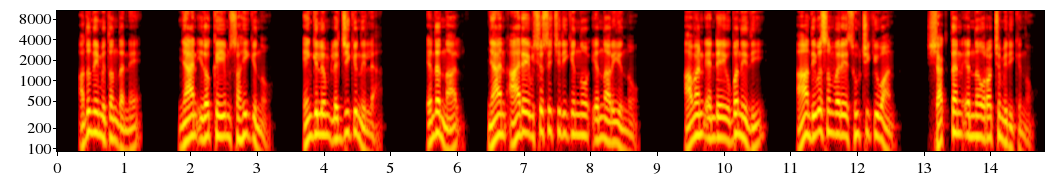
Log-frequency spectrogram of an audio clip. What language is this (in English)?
Malayalam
